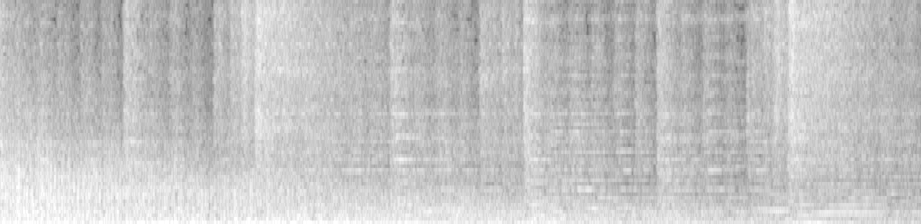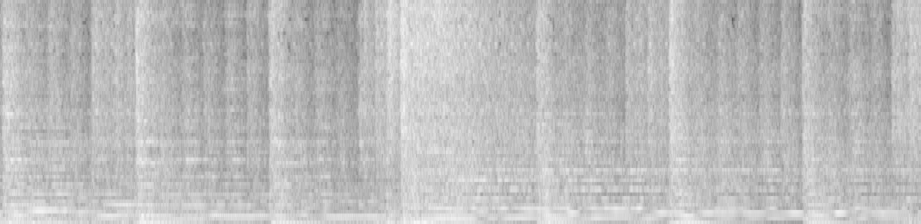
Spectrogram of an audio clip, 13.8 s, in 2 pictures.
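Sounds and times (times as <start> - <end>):
missile launch: 0.0 - 9.0.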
